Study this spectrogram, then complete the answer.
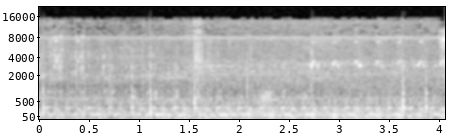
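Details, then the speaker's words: VW Passat front suspension: rhythmic low thumping and creaking from the front strut; the strut bump stop is broken and the shock shaft top is off-centre in its hole; fix is replacing the shock absorber kit. "quebrou o batente do amortecedor inclusive dá para ver nitidamente que eles a ponta do amortecedor está deslocada"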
